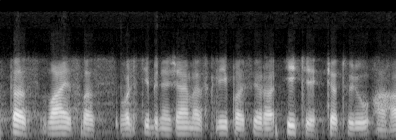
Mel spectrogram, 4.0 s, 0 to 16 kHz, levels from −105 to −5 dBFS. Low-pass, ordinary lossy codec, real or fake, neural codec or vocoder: 14.4 kHz; Opus, 24 kbps; fake; autoencoder, 48 kHz, 32 numbers a frame, DAC-VAE, trained on Japanese speech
